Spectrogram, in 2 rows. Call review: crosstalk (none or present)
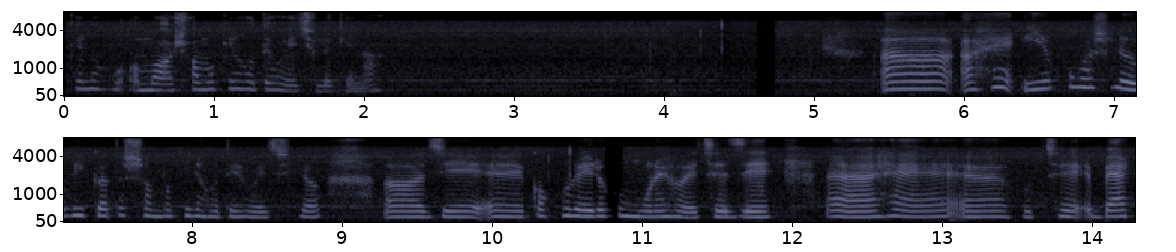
none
